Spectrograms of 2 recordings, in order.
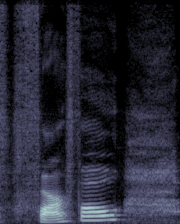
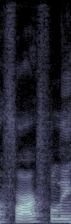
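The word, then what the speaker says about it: farfalle: then we po pour in a box of farfo um or farfully however you want to pronounce it barilla pasta so those are the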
